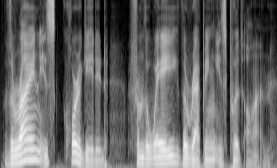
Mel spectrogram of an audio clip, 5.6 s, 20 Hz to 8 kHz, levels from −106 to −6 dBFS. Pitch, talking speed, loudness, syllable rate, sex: 110 Hz, 130 wpm, -18 LUFS, 3.3 syllables/s, male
